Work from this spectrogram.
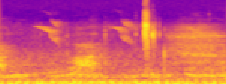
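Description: Muscovy ducks and a shelduck call in a short burst of bird sounds, with soft clucking notes and one sharp higher call near the end over steady low background noise.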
